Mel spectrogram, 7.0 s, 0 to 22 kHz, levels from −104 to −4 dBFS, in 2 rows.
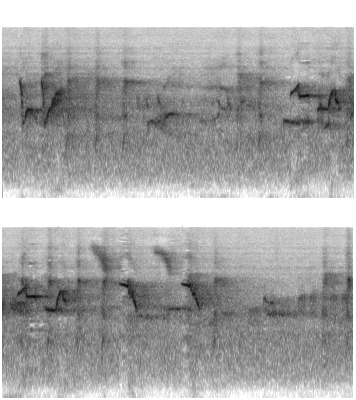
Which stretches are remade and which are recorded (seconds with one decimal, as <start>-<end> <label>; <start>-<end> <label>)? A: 0.0-7.0 remade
